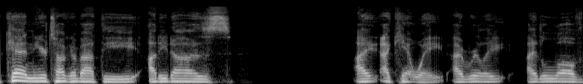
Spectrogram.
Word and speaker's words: Adidas: So Ken, you're talking about the Adidas. I can't wait. I love the look of them. Jay Birch, when did the pronunciation change?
